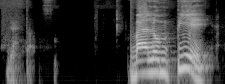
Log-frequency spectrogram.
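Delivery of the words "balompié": slow balompié with the weight on final pié; stress on PIÉ. Shown as a demonstration. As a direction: draw out balompié and land on PIÉ. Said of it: "ahora es pie". (balompié lento, con acento en pié)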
